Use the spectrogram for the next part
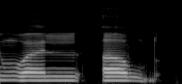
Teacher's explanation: واو اور لام کو جب آپ نے ملانا ہے تو آپ نے اچھے سے ملانا ہے، کیونکہ لام کے اوپر جو ہے وہ آپ کو یہاں پہ دیکھیں جزم نظر آ رہا ہے اور یہ ساکن ہے لام، تو ولا نہیں بنانا، اس کو ول پڑھنا ہے۔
